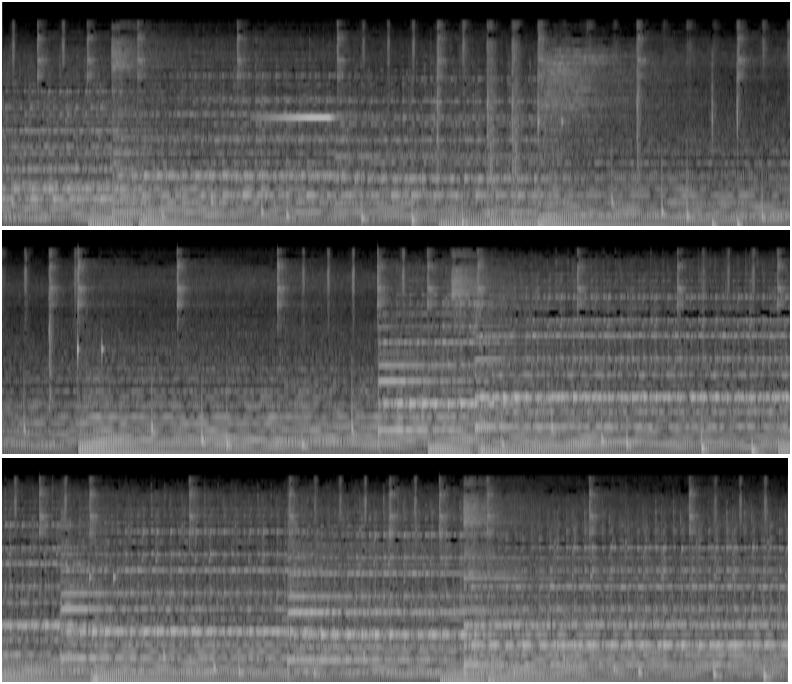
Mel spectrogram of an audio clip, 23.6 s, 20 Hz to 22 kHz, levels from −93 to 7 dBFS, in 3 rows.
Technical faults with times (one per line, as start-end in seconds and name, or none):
2.48-3.39 loudspeaker feedback squeal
